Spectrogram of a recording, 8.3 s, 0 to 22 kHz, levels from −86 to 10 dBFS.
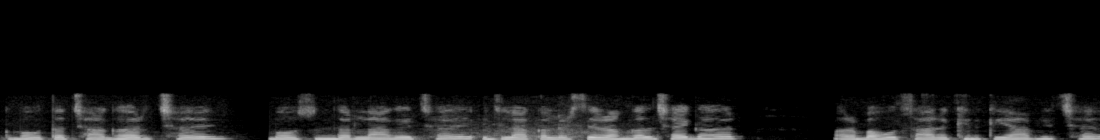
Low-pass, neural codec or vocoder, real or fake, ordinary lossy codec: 7.2 kHz; none; real; MP3, 64 kbps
